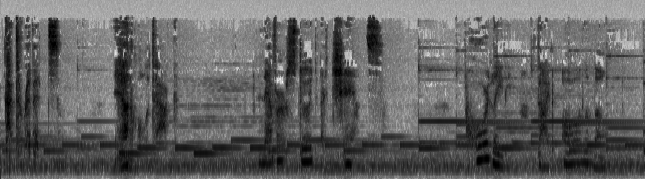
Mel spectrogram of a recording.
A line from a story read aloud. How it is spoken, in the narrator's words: I heard the lunch ladies whisper to each other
